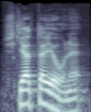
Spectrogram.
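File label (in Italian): "schiattaione", dialettale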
